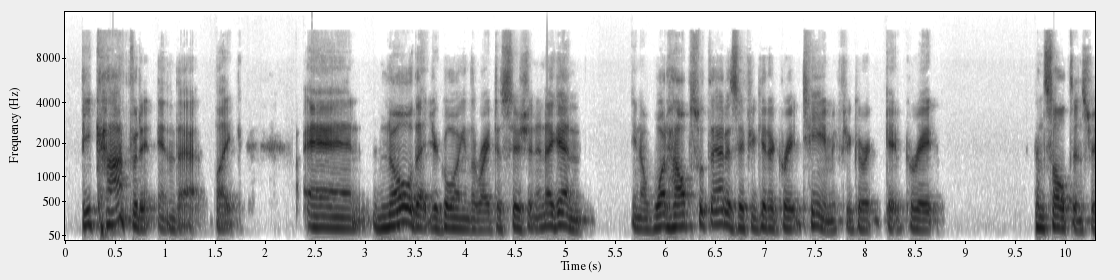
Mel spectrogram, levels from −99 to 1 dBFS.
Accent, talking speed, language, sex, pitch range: American, 205 wpm, English, male, 130-175 Hz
